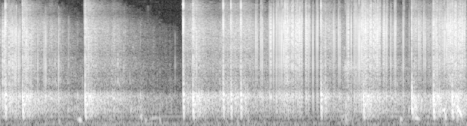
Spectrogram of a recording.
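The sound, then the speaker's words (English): New Year fireworks crackle and bang in a dense, harsh barrage, with sharp bursts that fade briefly before a louder, sustained stretch of popping and sizzling. The sound is loud and slightly distorted, with no voices. “Let's just end with the fireworks.”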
